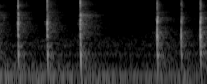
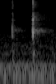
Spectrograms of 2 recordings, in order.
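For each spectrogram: First: Six crisp, high metallic ticks that die away at once: a seated, tight carburetor jet cartridge. Second: Two quick, bright metallic ticks that die at once: the carburetor jet cartridge is still loose.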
